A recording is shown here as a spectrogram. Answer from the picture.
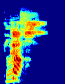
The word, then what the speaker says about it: kas: So cuss of hobby cuss. – Glash? Is that right? – Cuss. Like K, like in chaos. – Oh, like class. – Cuss. K-A-S. I think it's cuss in English. Just three. K-A-S.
